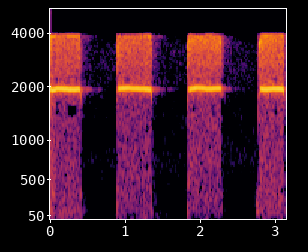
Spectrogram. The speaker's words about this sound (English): And this morning, lo and behold, we start hearing some clinking and banging and things outside the house here on the corner. And, you wake up, you think, is that my alarm going off? And nope, it's just a truck backing up.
